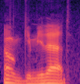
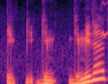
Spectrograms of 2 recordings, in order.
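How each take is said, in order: First: Said in the usual way. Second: Mock stutter on give. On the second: Shown as a demonstration. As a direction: stammer the first word. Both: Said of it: "stammered repeat".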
